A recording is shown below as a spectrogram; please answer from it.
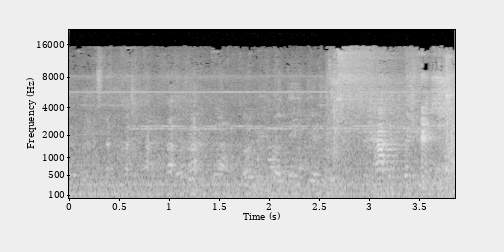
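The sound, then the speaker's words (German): A train departs from platform 9 at Hannover's main station during a delay. A steady rumble and hiss run throughout and grow brighter and louder in the second half, with indistinct voices mixed in. “an Gleis 9, bitte steigen Sie ein. Vorsicht an die Führung. Ihr Zug wird jetzt fahren.”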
